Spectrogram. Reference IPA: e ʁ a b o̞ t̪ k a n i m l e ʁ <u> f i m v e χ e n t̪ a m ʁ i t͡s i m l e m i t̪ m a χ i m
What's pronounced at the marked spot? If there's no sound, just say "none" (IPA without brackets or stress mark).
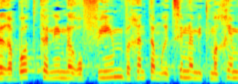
o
